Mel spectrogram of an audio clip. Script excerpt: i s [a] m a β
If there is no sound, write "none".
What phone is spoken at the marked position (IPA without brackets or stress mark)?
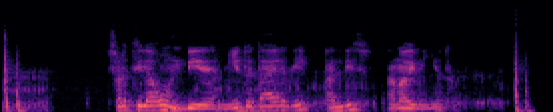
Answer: a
